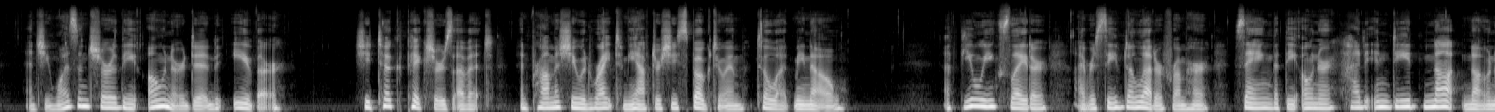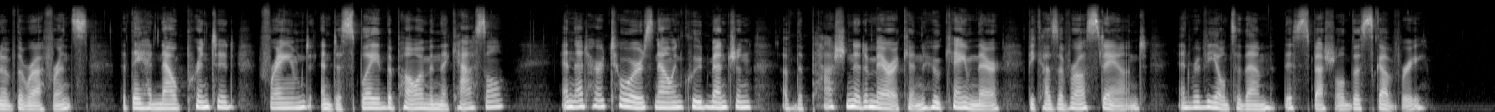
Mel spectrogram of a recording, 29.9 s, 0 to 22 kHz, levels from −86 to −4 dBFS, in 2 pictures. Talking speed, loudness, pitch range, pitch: 175 wpm, -19 LUFS, 140-190 Hz, 165 Hz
